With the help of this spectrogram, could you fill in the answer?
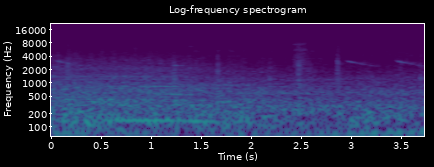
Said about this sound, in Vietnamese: nghe tiếng phành phạch không ngừng của tàu lửa. Thi thoảng còi tàu hú lên từng hồi trong sương chiều não nị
